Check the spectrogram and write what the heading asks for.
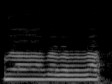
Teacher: If you make the ra sound, ra, ra, ra, ra, ra, you can tell that your tongue is not touching anywhere, right? There's no contact being made. It's getting kind of like close, like your tongue is coming up to this alveolar place, but it's not touching and it's not close enough to cause friction. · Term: approximant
